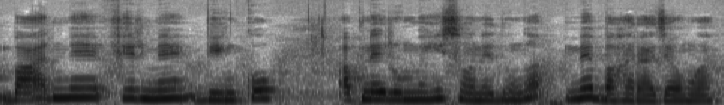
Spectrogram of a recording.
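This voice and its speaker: A woman voicing a calm, sensible young adult son in a storybook reading, with an even, reasonable tone. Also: on the high side, moderate pace, slight background noise, lightly acted.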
